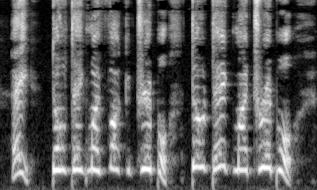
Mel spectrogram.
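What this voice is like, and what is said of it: Yelling. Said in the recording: “I'm yelling”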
